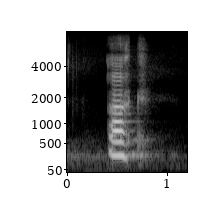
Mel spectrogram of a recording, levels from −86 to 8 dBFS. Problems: none marked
